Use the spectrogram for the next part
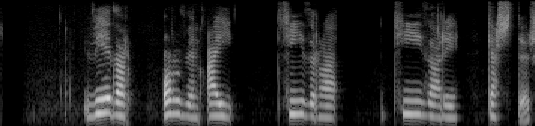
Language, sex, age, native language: Icelandic, female, 10, Icelandic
